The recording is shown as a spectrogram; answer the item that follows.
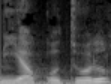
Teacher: qaf is going to have a qalqala, qaf is also heavy.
